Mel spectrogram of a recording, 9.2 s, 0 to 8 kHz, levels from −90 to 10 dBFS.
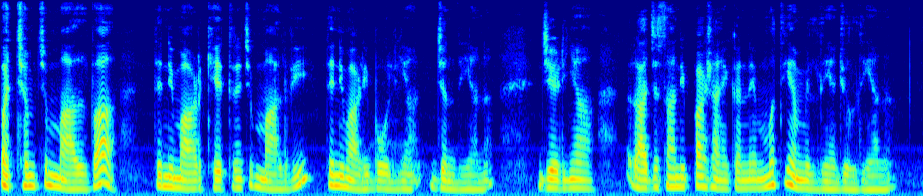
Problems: none marked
